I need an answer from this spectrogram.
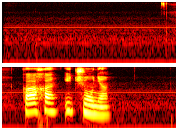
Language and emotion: Russian, neutral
